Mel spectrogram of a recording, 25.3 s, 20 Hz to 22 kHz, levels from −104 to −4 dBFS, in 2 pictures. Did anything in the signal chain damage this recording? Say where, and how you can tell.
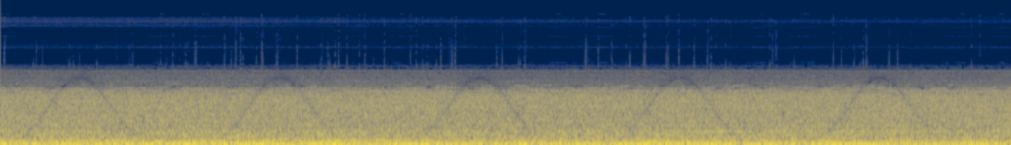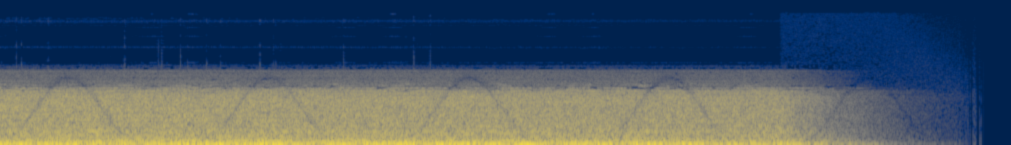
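Yes. There is truncation distortion on the fade from 22.38 s to the end at 25.29 s, worst from 23.56 s onward. The fade-out itself starts at 22.38 s, and as the level drops, the tail turns gritty. This points to a volume or sample-format conversion stage that kept too few bits, consistent with about 11, and added no dither. The quietest part of the waveform collapses into coarse square steps.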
